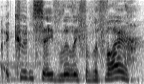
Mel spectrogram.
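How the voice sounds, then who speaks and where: An actor playing a weary, guilt-ridden middle-aged father in a video game drama, brooding and halting. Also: high-pitched, faint music behind. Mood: anguished, guilty.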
